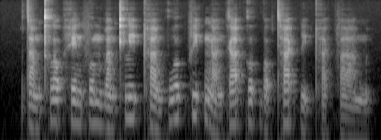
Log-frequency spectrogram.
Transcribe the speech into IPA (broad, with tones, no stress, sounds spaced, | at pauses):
t a˨˩ m kʰ l ɔ˦˥ ʔ h e˧ n f o˧ m b a˨˩ m kʰ l i˦˥ ʔ pʰ a˨˩ w k w o˥˩ k̚ f i˥˩ t̚ ŋ a˩˦ ŋ k a˥˩ ʔ k o˥˩ k̚ w ɔ˨˩ ʔ tʰ a˥˩ k̚ p i˨˩ ʔ pʰ a˨˩ k̚ f a˨˩ m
